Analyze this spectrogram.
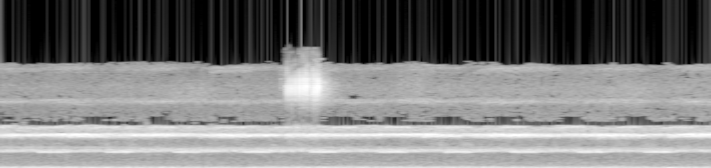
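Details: Summertime crickets in New England form a steady, shrill chorus of continuous high trilling tones layered at several pitches, with a brief louder buzzy burst near the middle over a faint low rumble.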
